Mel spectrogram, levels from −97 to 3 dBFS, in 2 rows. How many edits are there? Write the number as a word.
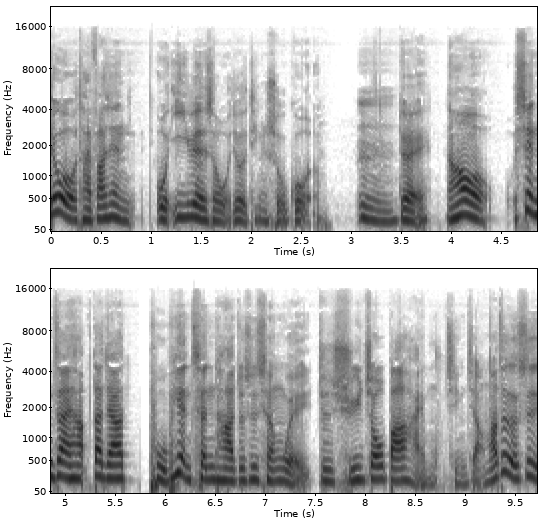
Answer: zero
